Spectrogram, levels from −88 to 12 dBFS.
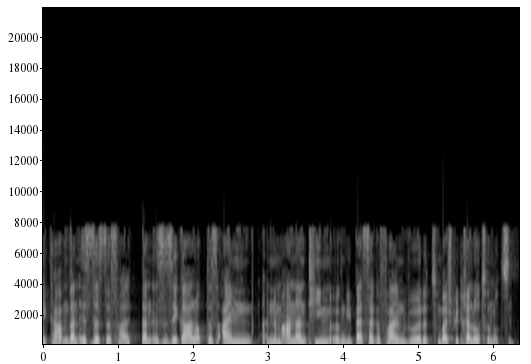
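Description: Right after "besser gefallen würde zum", from 5.77 to 5.80 s, there's a short gap of about 22.5 ms covered by concealed Bluetooth headset packet loss. Headset packets went missing, which fits roughly three lost frames, and the receiver filled the hole by repeating the best-matching slice of the preceding waveform. It's a run of lost frames, so you hear a buzzy tone held at full level and a little warble as the real speech picks back up, sitting over the mSBC codec's 8 kHz-limited, lightly grainy sound.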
